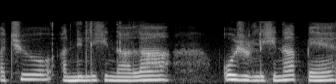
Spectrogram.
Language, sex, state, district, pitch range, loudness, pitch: Rengma, female, Nagaland, Kohima, 185-210 Hz, -15 LUFS, 195 Hz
